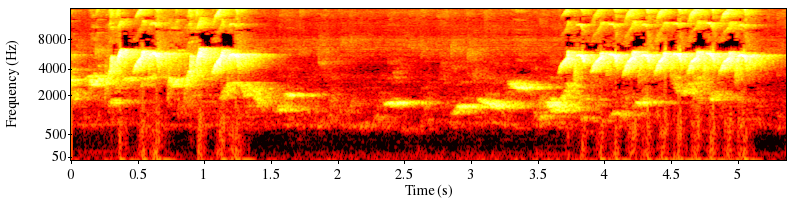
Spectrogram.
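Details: Horsfield's babbler song, described as energetic: bursts of high chattering notes near the top of the range, then a series of clear whistled phrases at varied pitches, followed by another busy chattering burst.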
